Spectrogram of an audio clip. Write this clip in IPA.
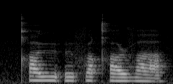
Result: qʰ ɨː ʔ ɨ f ɯ qʰ ə˞ v a

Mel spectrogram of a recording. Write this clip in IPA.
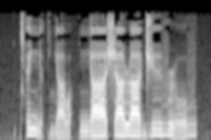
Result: cʰ ɘ˥ ɲ ɐ˩ k ʎ a˩ lˠ | ɲ aː˧˥ ʃ a˥ ɹ a˥ d͡ʒ ɨː˥ v ɹ o˩˥ v

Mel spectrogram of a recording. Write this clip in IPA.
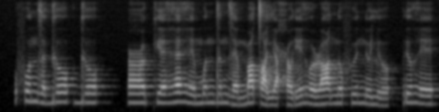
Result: f o˥ n z ə˧ ɡʲ o˥ | ɡʲ o˧ | ʕ ʉ˧ kʲ ɛ˧ ɦ ɛ˥ ɦ e˧ m ʊ˥ n d ə˥ n z ɛ˩ m ʉ˥ tˤ ʊ˩ lʲ ə˩ ħ ʊ˩ ɾʲ e˥ ɦ o˧ ɭ ɑ˥ n ʊ˥ f ʉ˥ n ʉ˧ lʲ ʊ˩ | ɾʲ ʊ˥ ɦ e˧

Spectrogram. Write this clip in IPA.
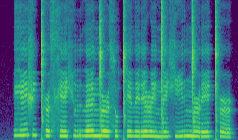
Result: ɣ e ʃ i ǀʰ ə˞ s x e ç u r ð ɛ ŋ͡ǀ ə˞ s u ǀʰ e ð e ɾ e ɭ e ŋ͡ǀ e ç i r ŋ͡ǀ ə˞ ɾ e ǀʰ ə˞

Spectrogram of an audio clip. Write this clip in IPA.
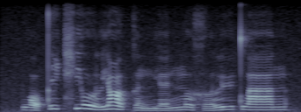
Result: p w ɔ̰˨˩ t̪ i˥˧ t͡ɕʰ j o˥˧ ʊ̯ l j ɑ˥˩ ʊ̯ k ə̰˨˩ n n̪ j ɛ˧˥ n n̪ ɤ˥˩ x ɤ˧˥ l y˥ t̪ w a˥ n

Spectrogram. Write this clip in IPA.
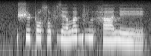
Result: ʃ ɯ ʈ o sˤ o f z e lˠ e b v ɯ h a l e

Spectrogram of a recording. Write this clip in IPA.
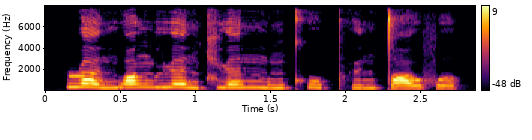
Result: ɻ a˥˩ ɪ̯ n̪ w ɑ˥ ŋ l ɥ ɛ˥˩ n t͡ɕ ɥ ɛ˥ n n̪ ʊ˧˥ ŋ kʰ u˥˩ pʰ y˧˥ n t̪ ɑ˧˥ ʊ̯ f ɤ˧

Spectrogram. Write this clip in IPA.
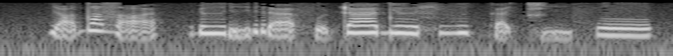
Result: ḭ dˤ ɨ zˤ a̰ | ɽ ɨ ɾ ḭ r a̰ f o̰ ʈ a d ø ɬ v ɨ k a̰ t͡ɕ ḭ f o

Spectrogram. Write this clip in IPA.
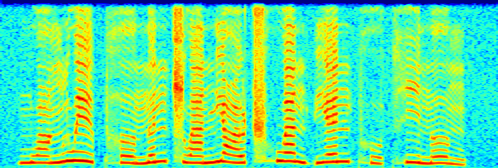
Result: m w ɑ˧˥ ŋ l w e˥˩ ɪ̯ pʰ ɤ˨˩ n̪ ə˥ n t͡s w a˧˥ n j ɑ˧˥ ʊ̯ ʈ͡ʂʰ w a˥˩ n p j ɛ˥ n pʰ u˨˩ t̪ʰ i˥˧ n̪ ɤ˥˩ ŋ

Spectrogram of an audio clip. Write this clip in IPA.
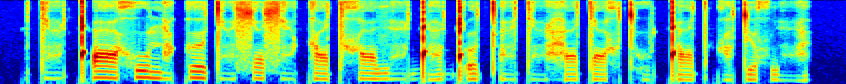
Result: tˤ ɑ̤ ǃʼ ɑ x u n ɑ̤ k ø t ɑ̤ sˤ ɵ sˤ æ̤ k ɛ tˤ x ɑ ðˤ ɛ̤ ɡ͡ǃ ɑ ǃʼ ɵ tʼ æ̤ tˤ æ̤ h ɛ tˤ ø x tʰ ṳ ǃ æ tˤ k ṳ t y x ðˤ æ̤

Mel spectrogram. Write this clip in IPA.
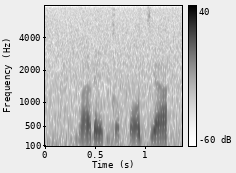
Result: b a ɽ e ɡ ɤ p ɔ tʲ a

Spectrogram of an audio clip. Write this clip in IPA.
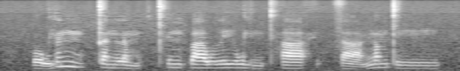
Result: o˨˩ w j ɵ˥ n m ɪ˨˥ k̚ t̪ ɐ˨ n l ɐ˨˩ m ʊ˨ k̚ t̪ʰ ɪ˧ ŋ p aː˧ w l iː˧ w j ɪ˨ ŋ t̪ʰ aː˨ h ɪ˧ k̚ s aː˨˩ ŋ ɐ˥ m t̪ iː˧

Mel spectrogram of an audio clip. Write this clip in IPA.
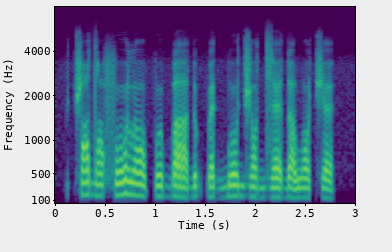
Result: t͡ʃ ʊ dˤ o f o l ɔ p ʊ ɓ a ɗ ʊ k͡p ɛ ɡ͡b o d͡ʒ ɔ d͡z ɛ ɗ a w ɔ t͡ʃ ɛ

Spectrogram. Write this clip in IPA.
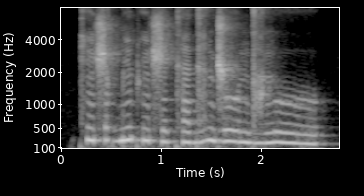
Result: kʰ ĩ ʃ ʌ ɡ͡b ĩ pʰ ĩ ʃ e kʰ ɛ ɡ ɛ̤ n d͡ʒ uː n d a̤ ŋ uː

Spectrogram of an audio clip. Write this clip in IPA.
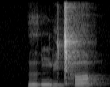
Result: ɯ ŋ͡m y d h ɑ

